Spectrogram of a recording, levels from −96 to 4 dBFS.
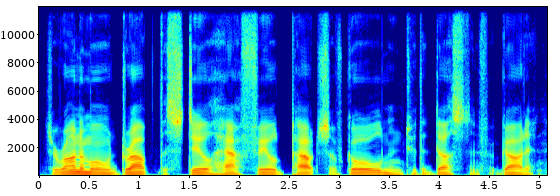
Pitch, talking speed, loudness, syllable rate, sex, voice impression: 115 Hz, 175 wpm, -19 LUFS, 4.5 syllables/s, male, masculine, adult-like, tensed, powerful, bright, clear, friendly, unique, wild, lively, intense, light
